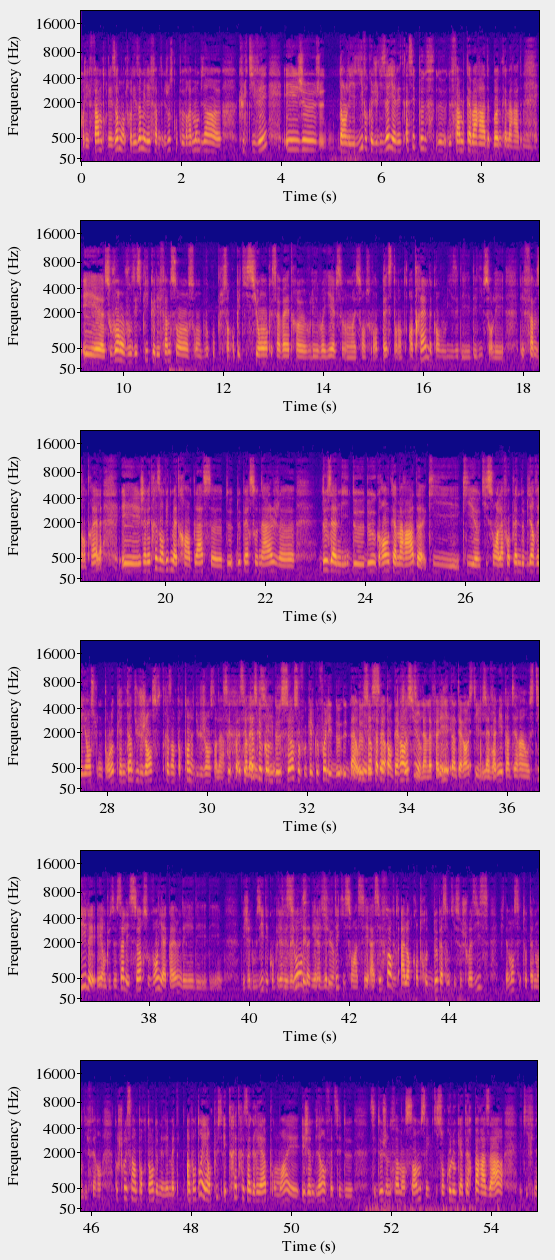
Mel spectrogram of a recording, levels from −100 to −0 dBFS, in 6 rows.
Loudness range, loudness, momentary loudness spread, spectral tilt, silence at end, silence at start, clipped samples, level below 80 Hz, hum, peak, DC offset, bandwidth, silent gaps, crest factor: 7 LU; -27 LUFS; 14 LU; -0.5 dB/octave; 0 s; 0 s; under 0.1%; -68 dBFS; none; -4 dBFS; under 0.1%; 13.5 kHz; none; 22 dB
